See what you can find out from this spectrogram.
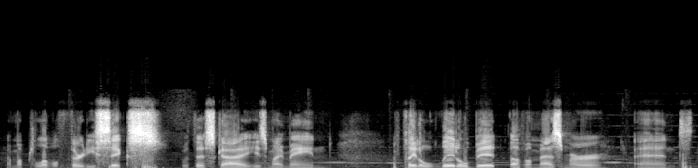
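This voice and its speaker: A man's voice: low voice, steady tone, unhurried, a bit bright. A man giving casual, offhand gameplay commentary as the host of a livestream. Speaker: livestream host, game reviewer. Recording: game music behind the voice. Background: video game music.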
